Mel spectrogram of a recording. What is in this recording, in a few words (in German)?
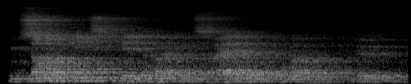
satz reverb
